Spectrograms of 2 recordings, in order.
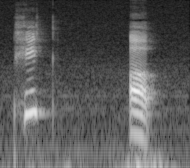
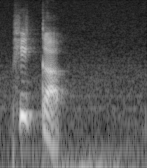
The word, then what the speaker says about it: pick up: 이것을 읽을 때에는 천천히 또박또박 읽으면 pick up, pick up 요렇게 읽지만 빠르게 읽을 때에는 여기가 연결이 돼요. pick에서 가장 끝발음인 K와 그리고 이 U의 소리가 합쳐지게 되면서 끝 소리가 up이 아니라 빠르게 발음할 때에는 cup처럼 발음이 납니다.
